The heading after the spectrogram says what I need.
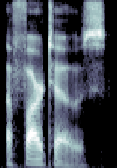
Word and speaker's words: Affartos: Pronounced Aphartos with the stress on the second syllable.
